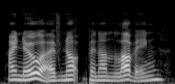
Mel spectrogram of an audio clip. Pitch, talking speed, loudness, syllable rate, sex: 200 Hz, 205 wpm, -17 LUFS, 5.9 syllables/s, female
